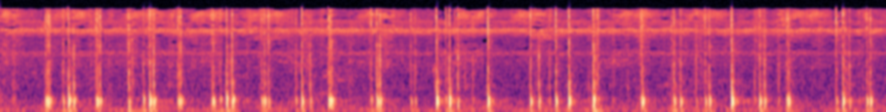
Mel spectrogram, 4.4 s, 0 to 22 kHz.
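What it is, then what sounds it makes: Cardboard box tapped with fingertips. A hollow rectangular white, grey and blue cardboard product box is tapped with fingertips and nails. About 25 quick, dry taps land in an uneven rhythm, each a short hollow knock centred around 390 Hz that dies away almost instantly.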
